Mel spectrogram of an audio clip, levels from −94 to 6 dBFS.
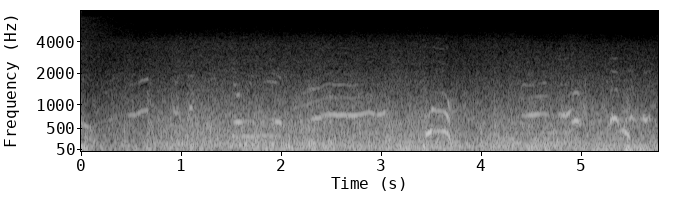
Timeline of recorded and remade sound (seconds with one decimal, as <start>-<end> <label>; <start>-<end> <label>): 0.0-4.5 remade; 4.5-5.2 recorded; 5.2-5.8 remade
